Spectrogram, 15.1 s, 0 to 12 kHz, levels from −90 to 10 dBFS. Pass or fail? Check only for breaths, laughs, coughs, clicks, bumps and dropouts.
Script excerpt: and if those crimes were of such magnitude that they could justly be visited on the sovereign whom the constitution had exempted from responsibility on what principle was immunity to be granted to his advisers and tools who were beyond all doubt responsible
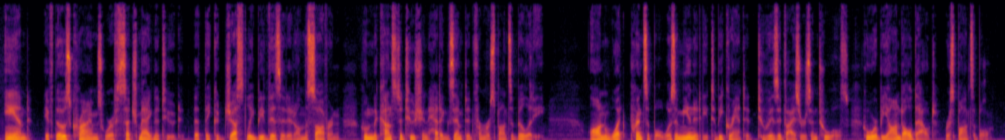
fail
